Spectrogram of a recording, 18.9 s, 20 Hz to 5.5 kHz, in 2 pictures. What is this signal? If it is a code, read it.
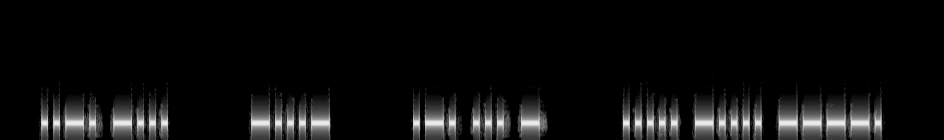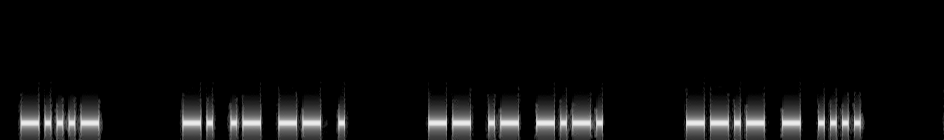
Morse code, heard as a keyed tone, about 20 wpm, 700 Hz. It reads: FB <BT> RST 569 <BT> NAME MAC QTH
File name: UK MASTER QSOs TRAINING / 20WPM / UK MASTER QSOs 0012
